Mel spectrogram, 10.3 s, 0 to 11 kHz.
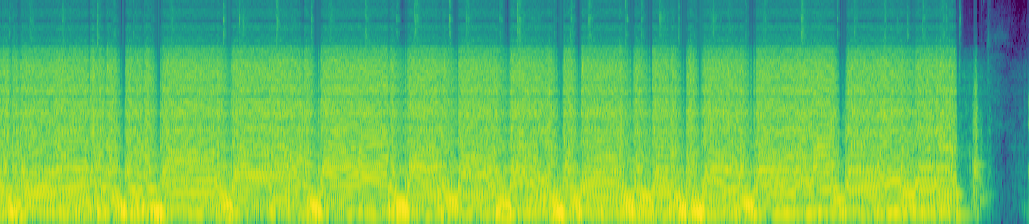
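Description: Heavy distorted modern metal guitar, miked with two 57 dynamic mics, one of them off-axis, chugs loud and dense in a continuous riff before cutting off abruptly near the end.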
